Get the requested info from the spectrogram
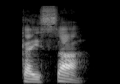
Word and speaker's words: kaysa: The next word is kaisa. Kaisa. Kaisa. Kaisa is spelled as K-A-Y-S-A.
